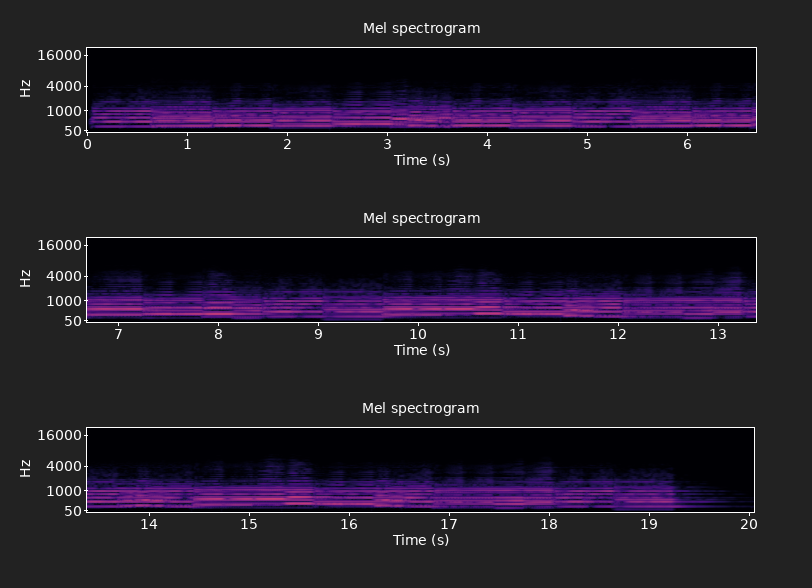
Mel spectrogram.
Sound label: french horn bassoon duet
